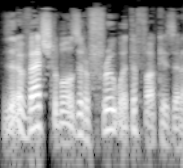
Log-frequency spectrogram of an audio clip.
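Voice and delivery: ordinary delivery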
